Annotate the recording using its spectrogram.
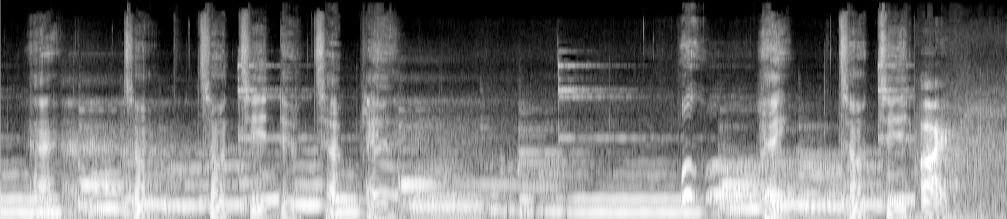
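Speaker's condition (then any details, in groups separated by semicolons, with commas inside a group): No condition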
